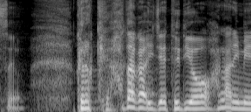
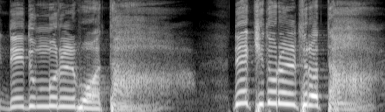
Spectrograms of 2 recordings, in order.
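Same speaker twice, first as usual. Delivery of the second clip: God's voice; 3 semitones higher, 11 dB louder, slower than usual. Retold or imitated. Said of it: "하나님이".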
